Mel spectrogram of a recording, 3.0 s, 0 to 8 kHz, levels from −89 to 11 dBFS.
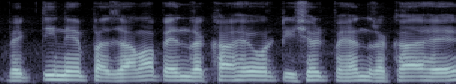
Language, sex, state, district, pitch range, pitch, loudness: Hindi, male, Uttar Pradesh, Muzaffarnagar, 130-150 Hz, 135 Hz, -17 LUFS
